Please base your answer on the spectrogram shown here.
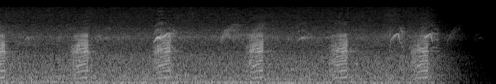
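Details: Eastern spot-billed duck giving its ordinary call notes: five harsh, nasal quacks spaced roughly every three-quarters of a second, each a short ragged burst, over a steady bed of ambient background noise.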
